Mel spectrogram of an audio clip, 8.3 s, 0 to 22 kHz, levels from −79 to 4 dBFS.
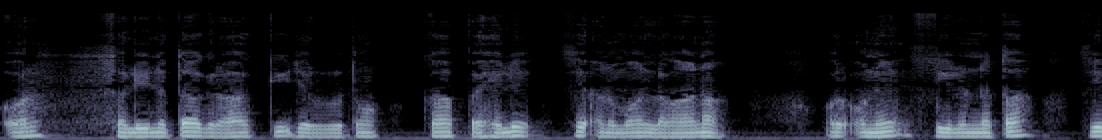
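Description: HE-AAC compression throughout: the treble is likely rebuilt by spectral band replication, leaving bright but metallic, lispy sibilants and nothing above 14.9 kHz, as a roughly 20 kbps stream would.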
